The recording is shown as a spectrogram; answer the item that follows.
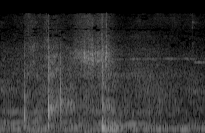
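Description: Stainless steel pot and plate knocking lightly as cooked rice is scooped from the pot onto the plate: three light knocks in the first second, the one about half a second in the loudest, with a short soft hiss just after.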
